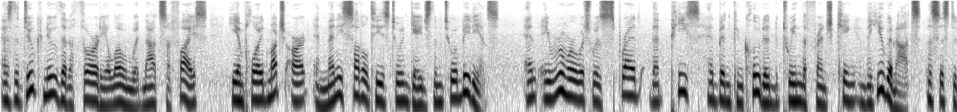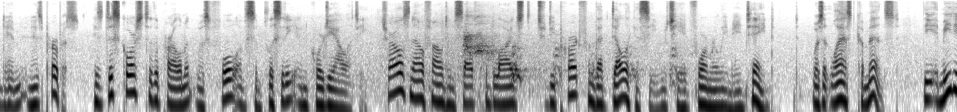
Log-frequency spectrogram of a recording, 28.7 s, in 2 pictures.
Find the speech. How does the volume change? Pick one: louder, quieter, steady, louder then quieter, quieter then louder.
steady.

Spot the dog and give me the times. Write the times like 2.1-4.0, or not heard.
21.2-24.9.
